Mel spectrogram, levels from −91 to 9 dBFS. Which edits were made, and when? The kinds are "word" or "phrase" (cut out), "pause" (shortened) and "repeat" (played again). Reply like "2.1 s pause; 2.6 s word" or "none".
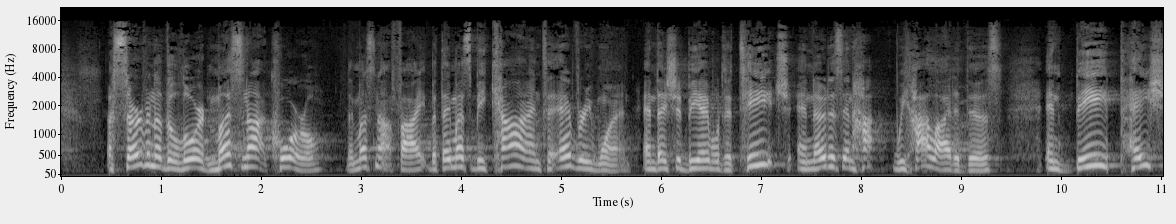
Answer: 5.8 s pause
